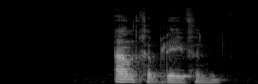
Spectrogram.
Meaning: past participle of aanblijven
- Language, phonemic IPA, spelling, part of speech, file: Dutch, /ˈaŋɣəˌblevə(n)/, aangebleven, verb, Nl-aangebleven.ogg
